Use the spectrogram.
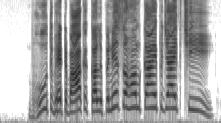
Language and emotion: Maithili, fearful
